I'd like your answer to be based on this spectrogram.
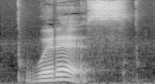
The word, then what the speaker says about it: with: O último TH de with basicamente some e vira with this. Ok? Ou, numa linguagem super informal, vira with this. Na verdade, tem essas duas opções de pronúncia.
